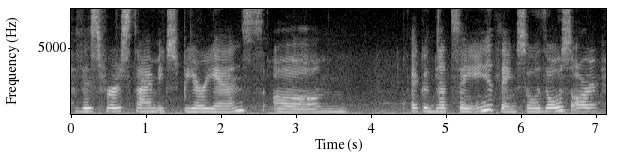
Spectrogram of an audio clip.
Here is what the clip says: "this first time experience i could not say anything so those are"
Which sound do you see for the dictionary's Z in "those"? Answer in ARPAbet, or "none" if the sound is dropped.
S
